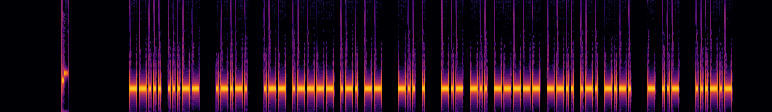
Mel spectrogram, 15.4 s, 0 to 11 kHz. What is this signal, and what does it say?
Morse code, heard as a keyed tone, about 25 wpm, 700 Hz. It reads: 73 <AR> W1RM DE KD0ZRC TU <SK>
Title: Practice QSO - Exchange 4 - Ending - 25wpm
